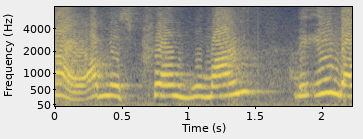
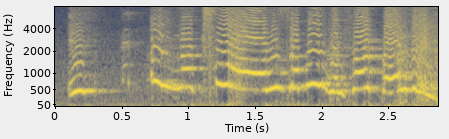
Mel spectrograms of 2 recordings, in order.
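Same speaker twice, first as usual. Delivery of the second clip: sudden realisation; 9 semitones higher than usual. Real, not acted. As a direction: cry out high as it dawns on you. Sudden outburst about forgotten plantain.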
